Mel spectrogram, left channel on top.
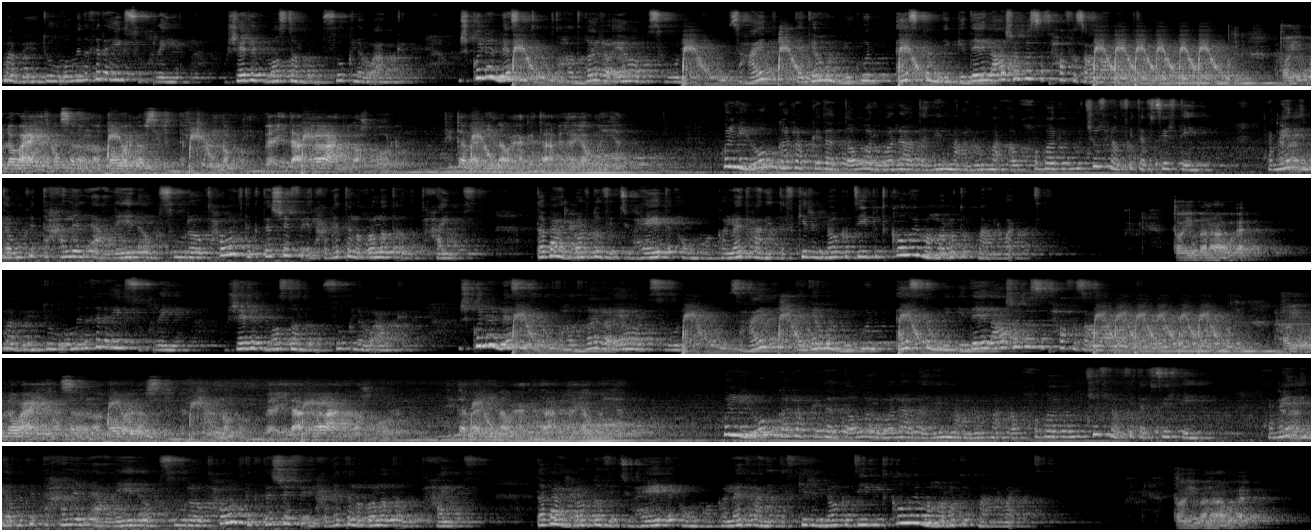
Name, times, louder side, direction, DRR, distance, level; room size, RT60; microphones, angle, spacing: voice 1, 0.0-7.7 7.9-11.2 20.3-25.1 25.4-30.7 31.1-36.3, left 1 dB, 30° left, -3 dB, 2.8 m, -27 dB
sound 1, 5.1-6.1 6.8-10.0 10.9-13.0 13.3-17.0 17.8-18.8, left 2 dB, 85° left, 3.3 m, -30 dB
voice 2, 12.3-17.0 17.5-19.3 25.9-26.1 31.8-31.9 37.6-38.6, left 1 dB, 65° left, 0 dB, 5.1 m, -26 dB
sound 2, 12.7-29.0, right 1 dB, 50° right, 1.9 m, -37 dB
25.5 x 14.0 x 7.5 m, 1.3 s
head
